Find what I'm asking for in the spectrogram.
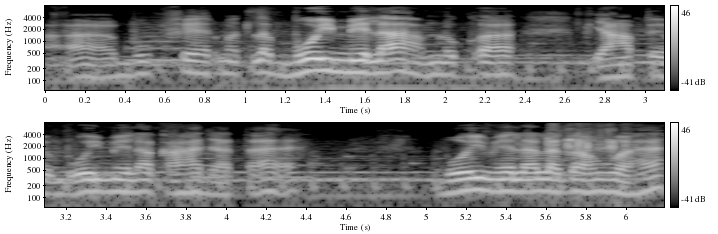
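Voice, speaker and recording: A man speaking at a fairly slow pace, dry sound with no echo, clear music in the background. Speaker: travel vlogger. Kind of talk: casual vlog chat. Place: street. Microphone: earbuds.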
